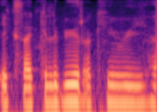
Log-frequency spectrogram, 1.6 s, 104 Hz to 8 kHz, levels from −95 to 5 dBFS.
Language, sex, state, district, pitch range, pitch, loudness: Hindi, male, Karnataka, Bangalore, 140-150 Hz, 145 Hz, -15 LUFS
